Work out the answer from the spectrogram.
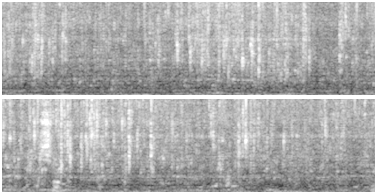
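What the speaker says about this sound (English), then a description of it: "once you're done, you can turn the water off." Tap water runs steadily into a sink while a clay coil heart is rinsed under it, a constant close splashing hiss that continues throughout, with a voice speaking briefly over it.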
